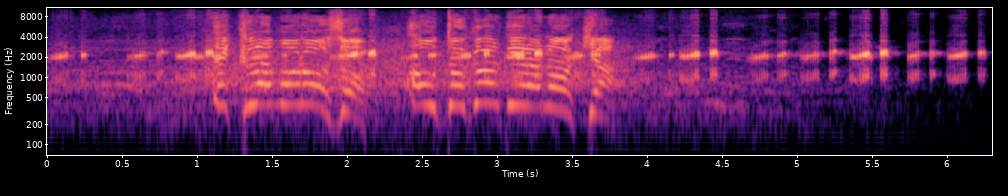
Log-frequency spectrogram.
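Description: Frog croaking sound effect: a steady run of short croaks, about three a second, with two longer, lower-pitched croaking calls in the middle of it.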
